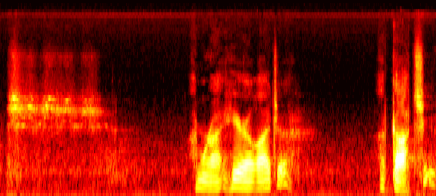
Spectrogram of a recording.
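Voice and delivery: very soft, hushed comforting; calm a frightened son, close and hushed; God soothing Elijah in a near whisper; gentle whisper. Retold or imitated. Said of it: "in the most peaceful manner".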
